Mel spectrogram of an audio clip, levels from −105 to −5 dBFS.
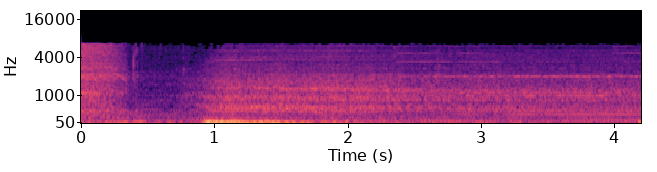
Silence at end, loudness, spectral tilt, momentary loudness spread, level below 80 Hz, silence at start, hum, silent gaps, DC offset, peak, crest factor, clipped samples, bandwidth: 0 s; -39 LUFS; -4 dB/octave; 13 LU; -36 dBFS; 0 s; none; none; under 0.1%; -16 dBFS; 20 dB; under 0.1%; 6.8 kHz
